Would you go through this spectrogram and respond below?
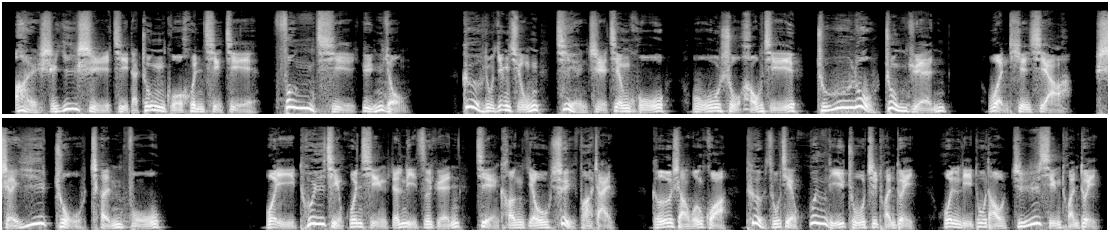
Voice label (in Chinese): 男 宣传广告; 格尚文化特组建婚礼主持团队宣传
